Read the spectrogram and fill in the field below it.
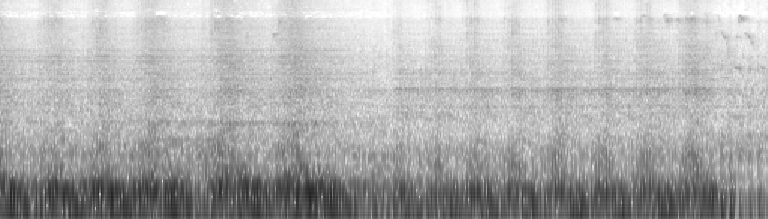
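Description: A Honda Mega Pro motorcycle engine revs loudly and close, a deep throbbing roar with repeated throttle swells that settles into a steady, rough, high idle.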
